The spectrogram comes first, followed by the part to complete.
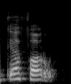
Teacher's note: پچھلے زبر کے اثر کی وجہ سے را کو ہیوی کر کے چھوڑ دینا ہے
